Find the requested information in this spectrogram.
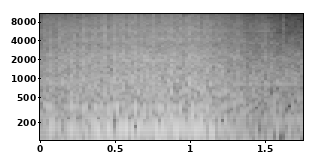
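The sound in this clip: A sewing machine runs steadily with a continuous mechanical whir and a dense, rapid stitching chatter at an even level, with no voices.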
